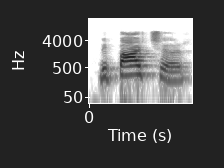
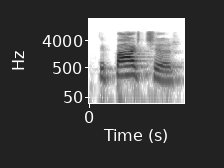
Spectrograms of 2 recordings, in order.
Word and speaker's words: departure: d and d either departure stress on p departure degree okay degree so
